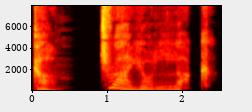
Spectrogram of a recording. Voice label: Female Human Play

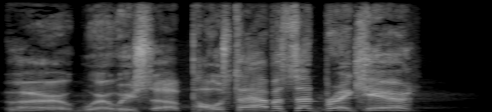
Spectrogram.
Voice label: Male Undead Idle

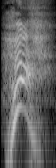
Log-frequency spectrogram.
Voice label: Female Blood Elf Attack

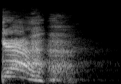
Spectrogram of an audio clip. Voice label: Male Naga Attack

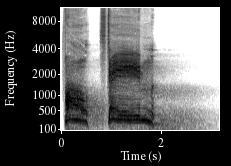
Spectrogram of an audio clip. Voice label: Male Mech Attack

